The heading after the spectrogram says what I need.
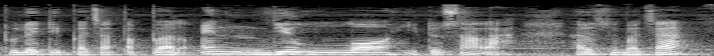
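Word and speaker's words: الله: fathah atau dhomah dibaca tarqiq apabila lafaz Allah didahului oleh harokat kasrah ya jadi apa namanya harokat sebelum lafal Allah ini menentukan bacaan menentukan status hukumnya Kalau fathah dan tentumah maka dihukumi tafkhim jadi membacanya masih berupa tebal Allah Rasulullah tapi kalau didahului oleh harokat kasrah maka membacanya harus tipis rasullilah demikian semoga bermanfaat dan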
